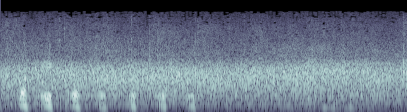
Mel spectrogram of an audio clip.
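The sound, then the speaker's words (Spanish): A church audience applauds for the Lord, a dense steady wash of clapping throughout, with a few voices calling out over it in the first second and a half. “Otro aplauso al Señor.”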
